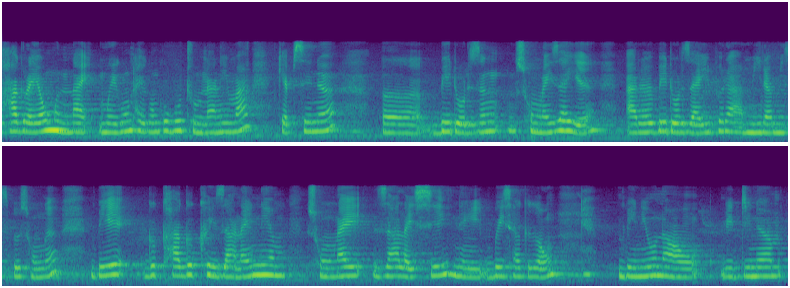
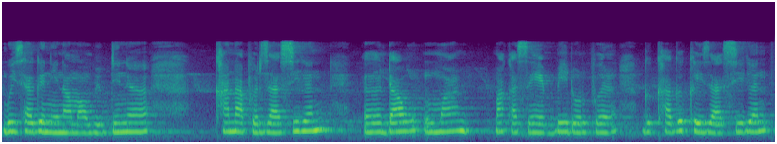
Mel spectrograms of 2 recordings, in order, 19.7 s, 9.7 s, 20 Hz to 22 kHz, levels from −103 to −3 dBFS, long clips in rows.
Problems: none marked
